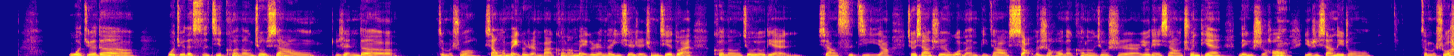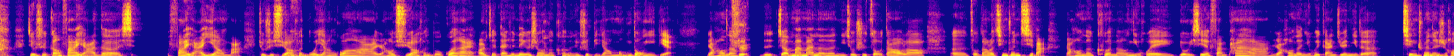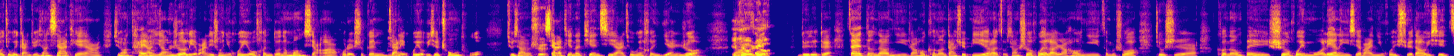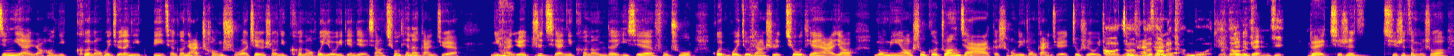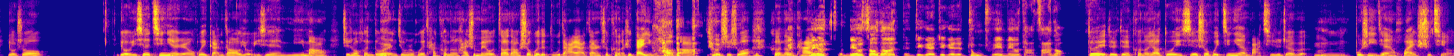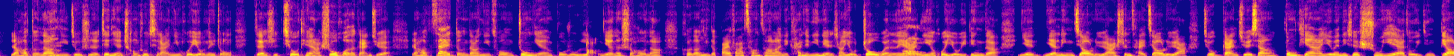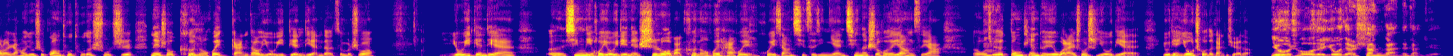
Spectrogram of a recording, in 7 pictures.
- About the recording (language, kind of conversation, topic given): Chinese, podcast, 能跟我说说你从四季中学到了哪些东西吗？
- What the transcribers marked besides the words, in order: other background noise; lip smack; laughing while speaking: "说"; lip smack; laugh; laughing while speaking: "就是"; unintelligible speech; lip smack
